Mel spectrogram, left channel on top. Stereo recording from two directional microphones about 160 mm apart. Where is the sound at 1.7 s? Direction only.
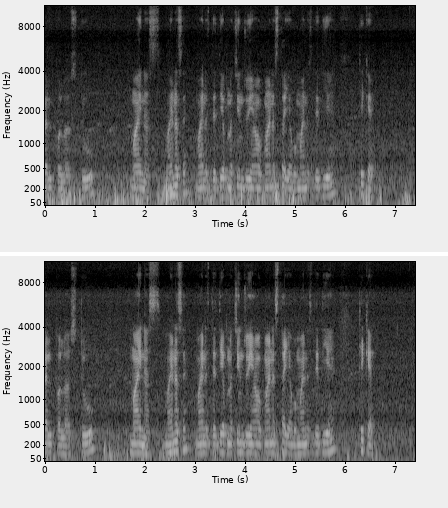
15° right (ahead or behind).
